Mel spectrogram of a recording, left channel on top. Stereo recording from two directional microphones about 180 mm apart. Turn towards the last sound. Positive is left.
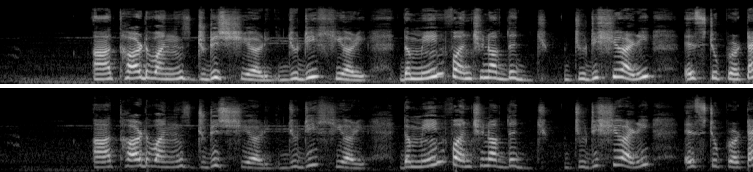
turn(degrees=5)  # may be behind; listen again after turning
